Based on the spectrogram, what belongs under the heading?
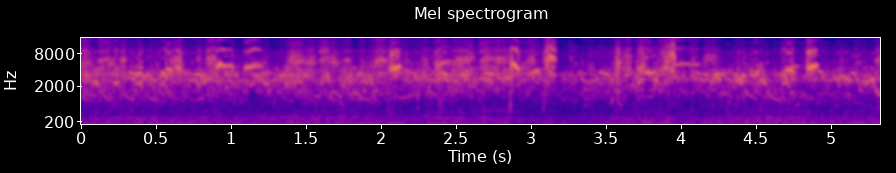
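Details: Happy budgies chirping in a colony aviary. Rapid, squeaky twitters and warbling notes overlap nonstop, with occasional clearer whistled chirps rising above the crowd every second or two.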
